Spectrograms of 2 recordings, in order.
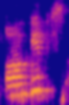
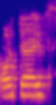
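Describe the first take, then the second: First: "ogives" said with a hard g, as in give; hard-g pronunciation. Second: "ogives" said with a j sound, like oh-jives; soft-g pronunciation. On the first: Teacher unsure how the term is pronounced, hard-g variant. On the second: Teacher offering the other pronunciation, soft-g variant. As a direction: say "ogives" slowly, rhyming its end with hives. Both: Shown as a demonstration. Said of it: "I don't know how it is pronounced".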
